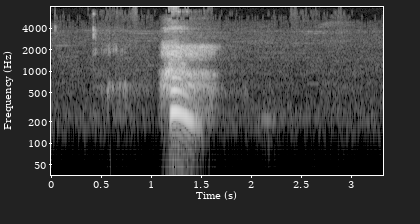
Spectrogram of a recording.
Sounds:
Sigh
